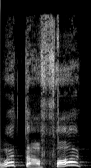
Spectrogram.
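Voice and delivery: sharp high incredulous outburst; reliving the moment he heard the rumor; retold disbelief. Told his brother is spreading lies, shocked high outburst. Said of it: "I'm like".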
